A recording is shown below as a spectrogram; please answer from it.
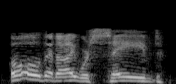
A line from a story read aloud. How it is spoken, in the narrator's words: We cried out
